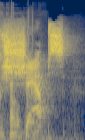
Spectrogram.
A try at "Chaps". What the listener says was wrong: No, it's a hard CH. Chaps. No silent S either. No silent S either.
